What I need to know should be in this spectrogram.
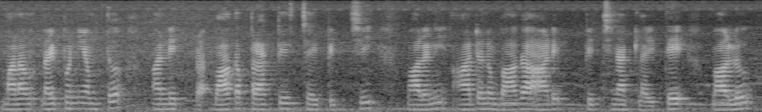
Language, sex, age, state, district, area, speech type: Telugu, male, 18-30, Andhra Pradesh, Sri Balaji, rural, spontaneous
